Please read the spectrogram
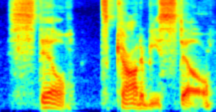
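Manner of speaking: low, soft, measured insistence; grave low-voiced pronouncement; firm decree. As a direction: drop low and quiet, laying down the rule. Quotes her own firm demand.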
